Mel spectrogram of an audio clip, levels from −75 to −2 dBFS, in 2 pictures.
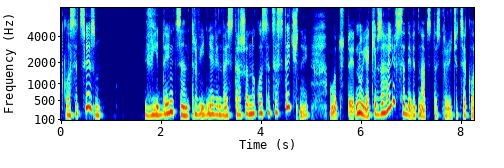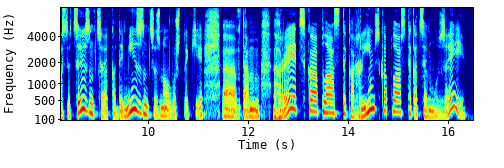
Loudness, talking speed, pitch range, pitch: -19 LUFS, 115 wpm, 170-240 Hz, 200 Hz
